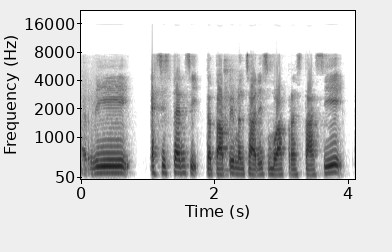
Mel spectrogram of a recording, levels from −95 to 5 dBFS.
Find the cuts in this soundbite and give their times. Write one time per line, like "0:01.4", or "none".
none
